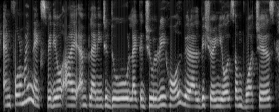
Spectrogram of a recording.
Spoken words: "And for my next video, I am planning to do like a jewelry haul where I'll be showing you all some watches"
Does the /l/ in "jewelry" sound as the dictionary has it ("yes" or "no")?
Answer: yes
